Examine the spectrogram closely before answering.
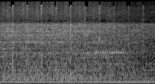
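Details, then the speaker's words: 1999 Chevy Silverado 5.3 V8 idling with light quick ticking from the front, over a breathy exhaust note, caused by an exhaust manifold leak, not timing chain slap. "as you guys can hear the ticking that's coming from the front of the truck that it's not like a timing chain slap from like a 5-4 Ford or something like that that is a manifold leak from a from a 5.3"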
